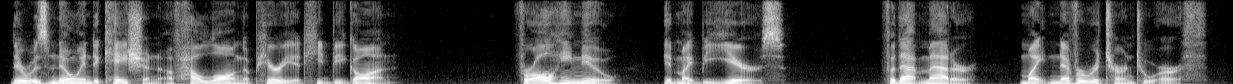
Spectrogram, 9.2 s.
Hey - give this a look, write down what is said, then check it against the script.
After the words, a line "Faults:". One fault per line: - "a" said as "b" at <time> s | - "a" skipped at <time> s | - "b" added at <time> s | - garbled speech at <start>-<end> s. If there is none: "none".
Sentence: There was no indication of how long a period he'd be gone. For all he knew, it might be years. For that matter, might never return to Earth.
There was no indication of how long a period he'd be gone. For all he knew, it might be years. For that matter, might never return to Earth.
Faults:
none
